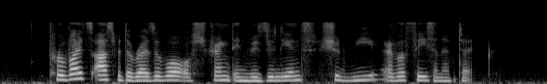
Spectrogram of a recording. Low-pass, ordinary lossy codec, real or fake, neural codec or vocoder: 7.2 kHz; none; fake; codec, 16 kHz, 1 kbps, X-Codec, HuBERT features, trained on balanced general audio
